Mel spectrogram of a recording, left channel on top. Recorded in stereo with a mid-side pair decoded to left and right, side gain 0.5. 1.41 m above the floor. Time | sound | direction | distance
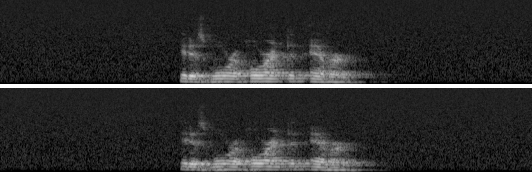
1.8 | a man speaking | 60° left | 3 m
